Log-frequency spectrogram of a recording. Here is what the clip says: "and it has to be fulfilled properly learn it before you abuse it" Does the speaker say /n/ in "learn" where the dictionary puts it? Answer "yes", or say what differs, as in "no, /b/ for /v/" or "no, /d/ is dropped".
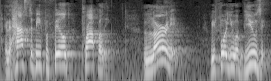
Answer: yes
